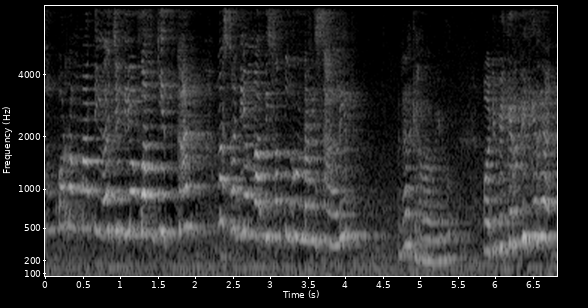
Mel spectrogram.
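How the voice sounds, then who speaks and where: A woman pastor giving a chatty, expressive sermon and asking her congregation questions. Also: very high voice, a little hiss or hum. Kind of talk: conversational sermon. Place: church hall. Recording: echoey church hall, mic far off.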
